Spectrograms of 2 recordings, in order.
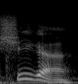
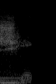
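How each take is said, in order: First: It is said in a warm, friendly way. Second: It is said in a scary, menacing way. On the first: "So it could be like friendly" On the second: "which it could be, like if someone says Shiga"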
